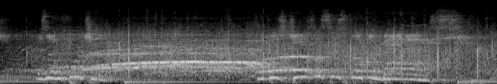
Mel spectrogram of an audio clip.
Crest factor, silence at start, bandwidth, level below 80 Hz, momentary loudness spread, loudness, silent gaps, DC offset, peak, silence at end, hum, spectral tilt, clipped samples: 16 dB; 0 s; 14.5 kHz; -50 dBFS; 9 LU; -18 LUFS; none; under 0.1%; -2 dBFS; 0 s; none; -4 dB/octave; under 0.1%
